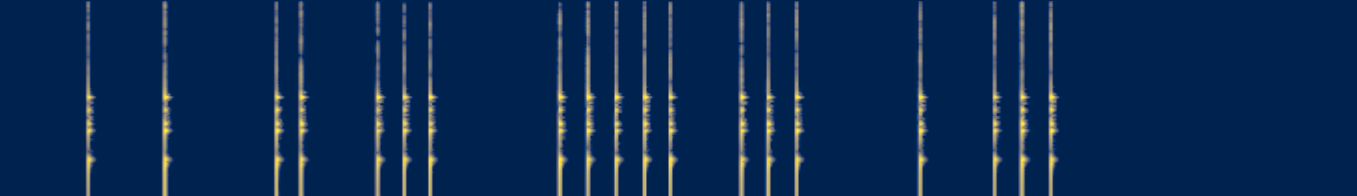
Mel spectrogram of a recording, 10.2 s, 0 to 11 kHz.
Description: Tap code, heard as taps on a table, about 5 knocks a second. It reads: AHXC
